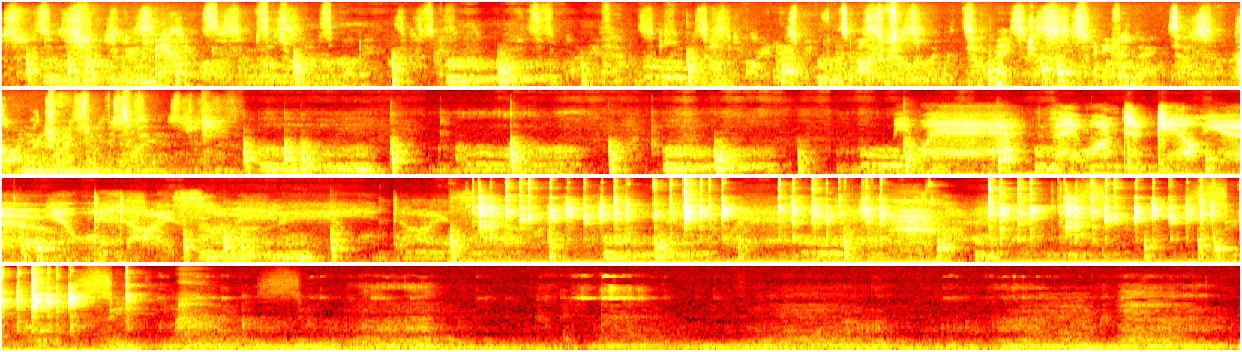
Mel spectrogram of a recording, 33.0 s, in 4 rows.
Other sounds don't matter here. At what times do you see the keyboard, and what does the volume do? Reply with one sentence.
The keyboard can be heard from 19.4 to 25.6 s, at a steady volume.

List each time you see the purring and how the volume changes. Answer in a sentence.
You can hear the purring from 0.1 to 32.9 s, getting quieter.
